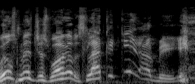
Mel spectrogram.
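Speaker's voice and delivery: high, swooping comic voice with hard pitch swings. Quoting a comedian about being slapped: Chris Rock impression. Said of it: "because I talk like Chris Rock".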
